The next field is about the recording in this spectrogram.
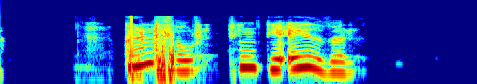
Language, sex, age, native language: Icelandic, female, 18-19, Icelandic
